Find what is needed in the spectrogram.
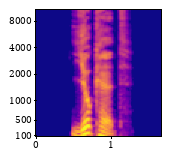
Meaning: second-person plural subjunctive I of jucken
- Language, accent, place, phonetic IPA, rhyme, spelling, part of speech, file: German, Germany, Berlin, [ˈjʊkət], -ʊkət, jucket, verb, De-jucket.ogg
